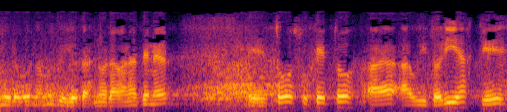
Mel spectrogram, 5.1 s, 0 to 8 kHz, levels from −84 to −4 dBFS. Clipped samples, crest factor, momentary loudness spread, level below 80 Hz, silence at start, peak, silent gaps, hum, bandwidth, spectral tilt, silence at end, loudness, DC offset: under 0.1%; 16 dB; 5 LU; -54 dBFS; 0 s; -2 dBFS; none; none; 6 kHz; -7 dB/octave; 0 s; -19 LUFS; under 0.1%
